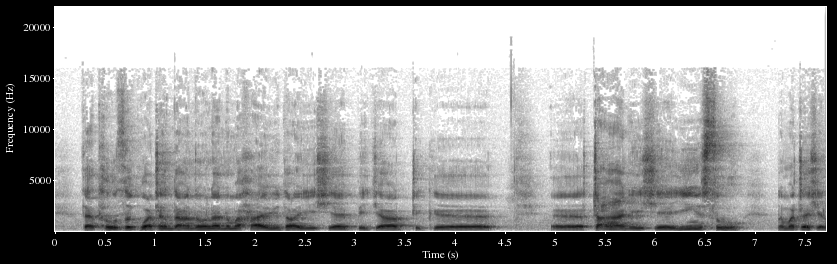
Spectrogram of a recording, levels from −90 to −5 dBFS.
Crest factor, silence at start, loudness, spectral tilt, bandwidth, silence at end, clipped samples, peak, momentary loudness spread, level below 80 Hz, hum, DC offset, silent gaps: 16 dB; 0 s; -18 LUFS; -2.5 dB/octave; 16.5 kHz; 0 s; under 0.1%; -2 dBFS; 9 LU; -68 dBFS; none; under 0.1%; none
